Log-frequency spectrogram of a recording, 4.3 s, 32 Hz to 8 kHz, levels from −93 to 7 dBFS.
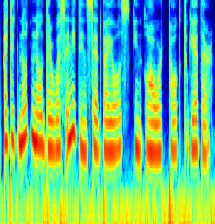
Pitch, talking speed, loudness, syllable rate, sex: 220 Hz, 195 wpm, -15 LUFS, 4.9 syllables/s, female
